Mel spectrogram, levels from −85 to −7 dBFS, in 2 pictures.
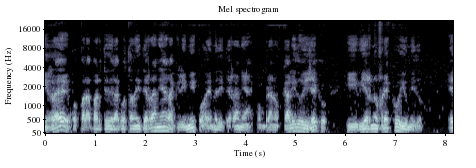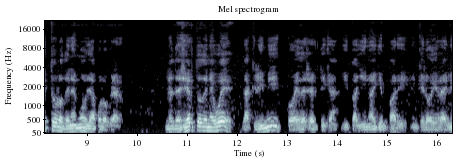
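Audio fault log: Throughout, overdone noise removal: a noise reduction stage set far too aggressively pulls individual frequency bands down or out wherever they sit near its noise estimate, taking quieter speech detail with them, so the background drops and breaks up into twinkling specks.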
